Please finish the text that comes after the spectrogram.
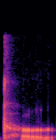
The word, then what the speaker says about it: Kerr: You said Steve Car instead of Kerr, which I love. Oh, Mr. Care. Steve Cares. Tim Apple came out and said, "God, Steve Kerr, whatever."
